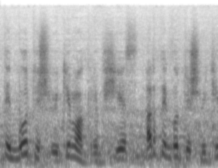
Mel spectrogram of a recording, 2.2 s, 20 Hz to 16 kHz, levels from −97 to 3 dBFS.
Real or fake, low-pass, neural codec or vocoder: fake; 14.4 kHz; autoencoder, 48 kHz, 32 numbers a frame, DAC-VAE, trained on Japanese speech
